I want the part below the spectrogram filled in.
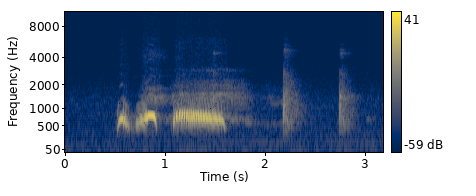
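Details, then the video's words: Spotted dove cooing to stimulate decoy doves to coo back: a short double hoot, then a longer steady mellow coo, followed by two faint clicks. "tiếng chim cu gáy kích bổi hiệu quả mỗi ngày. bổi nghe gáy theo"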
